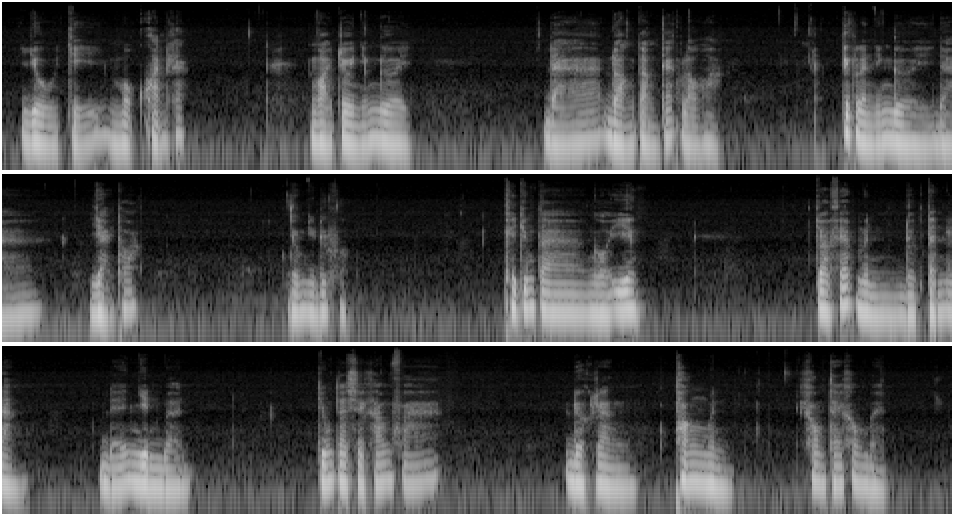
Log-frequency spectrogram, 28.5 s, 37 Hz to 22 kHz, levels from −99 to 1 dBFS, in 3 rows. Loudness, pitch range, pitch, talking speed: -32 LUFS, 90-115 Hz, 105 Hz, 110 wpm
